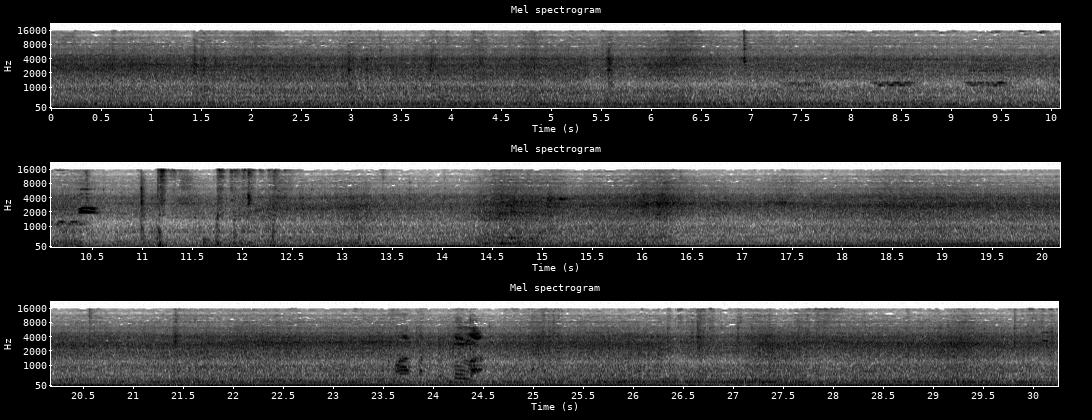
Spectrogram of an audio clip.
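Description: Unladen truck's diesel engine running steadily with road noise, heard from inside the cab as it drives along. Four short beeps sound about a third of the way in, followed by a single sharp click.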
